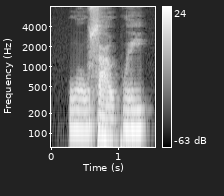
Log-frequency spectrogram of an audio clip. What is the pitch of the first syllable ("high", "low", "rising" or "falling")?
low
